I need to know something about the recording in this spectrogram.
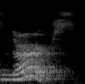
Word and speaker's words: nurse: Florence was a famous nurse. Nurse. How many syllables are there in nurse? Nurse. 1 syllable. Sound it out. N, s, silent final E.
